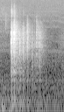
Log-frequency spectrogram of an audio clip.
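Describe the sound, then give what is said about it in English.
Two six-sided dice rolled for a tabletop game: a quick rattle of small hard objects tumbling and clicking across a surface, a sharp first impact followed by several lighter bounces that fade within a second, alone. “Roll both dice then? Yep, roll those two.”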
